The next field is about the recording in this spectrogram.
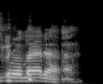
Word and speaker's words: Loleta: And it's Lolita, isn't it? – You keep calling it that because I think it's Loletta. – Yeah, it's spelled Loleta.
